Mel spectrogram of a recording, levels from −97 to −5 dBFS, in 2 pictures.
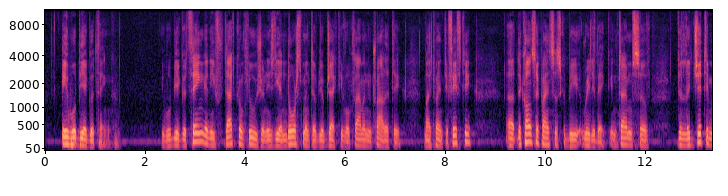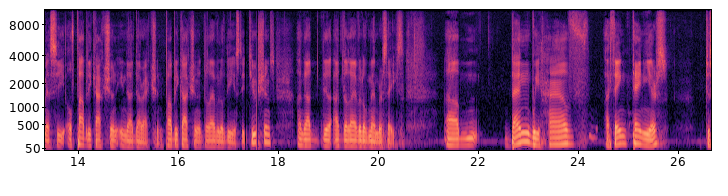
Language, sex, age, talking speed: English, male, 50-69, 155 wpm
